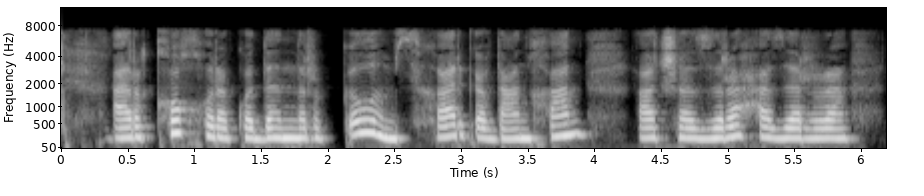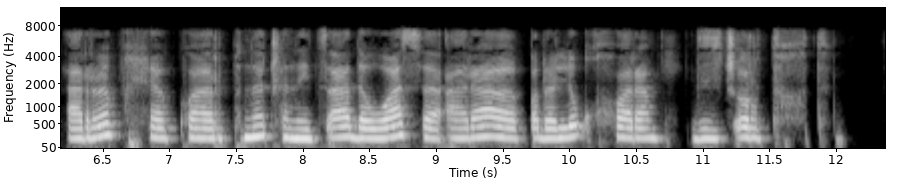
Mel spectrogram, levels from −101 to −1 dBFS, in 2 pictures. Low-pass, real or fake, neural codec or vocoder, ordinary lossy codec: 7.2 kHz; real; none; Opus, 64 kbps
